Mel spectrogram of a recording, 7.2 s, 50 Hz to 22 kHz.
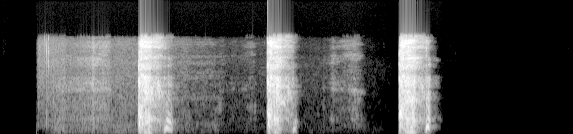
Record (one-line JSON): {"three_cough_length": "7.2 s", "three_cough_amplitude": 32768, "three_cough_signal_mean_std_ratio": 0.28, "survey_phase": "beta (2021-08-13 to 2022-03-07)", "age": "45-64", "gender": "Female", "wearing_mask": "No", "symptom_none": true, "smoker_status": "Never smoked", "respiratory_condition_asthma": false, "respiratory_condition_other": false, "recruitment_source": "REACT", "submission_delay": "1 day", "covid_test_result": "Negative", "covid_test_method": "RT-qPCR"}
